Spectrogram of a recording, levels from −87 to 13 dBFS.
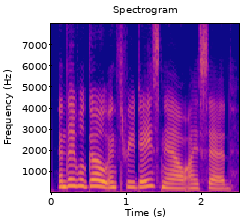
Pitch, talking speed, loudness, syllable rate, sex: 250 Hz, 240 wpm, -16 LUFS, 4.4 syllables/s, female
